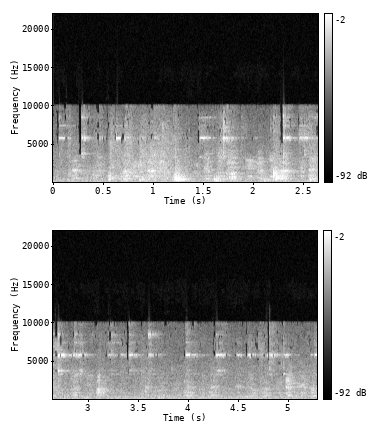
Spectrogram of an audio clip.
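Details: Small female dog wanting to play with the cat, giving soft breathy snuffling and panting bursts in an irregular run, roughly two per second, with a faint steady high whine underneath.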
